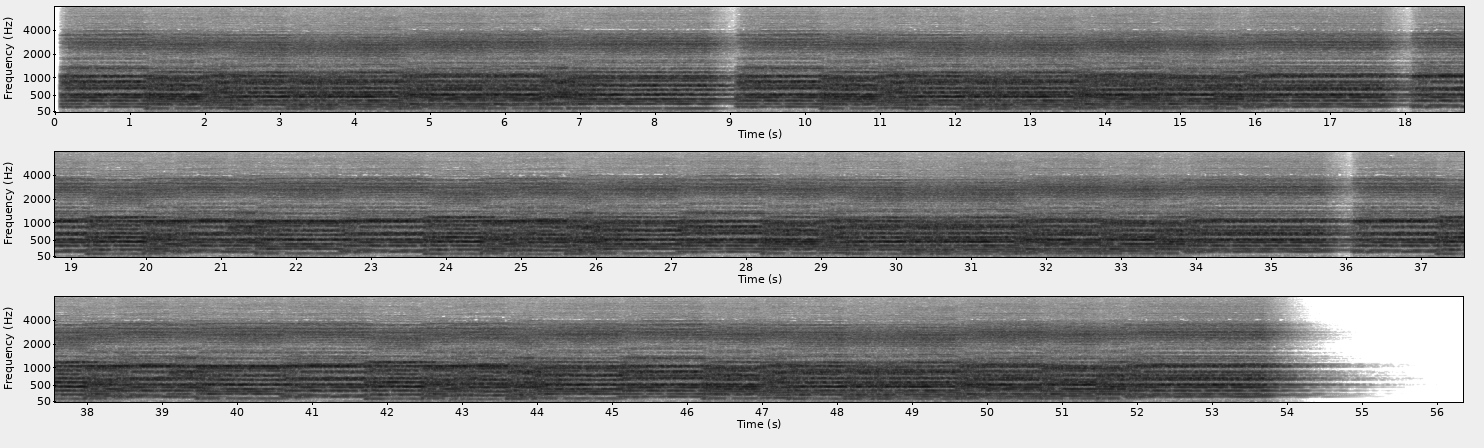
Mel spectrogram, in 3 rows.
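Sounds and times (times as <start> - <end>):
SATB choir singing a placement exercise: 0.0 - 54.6.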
